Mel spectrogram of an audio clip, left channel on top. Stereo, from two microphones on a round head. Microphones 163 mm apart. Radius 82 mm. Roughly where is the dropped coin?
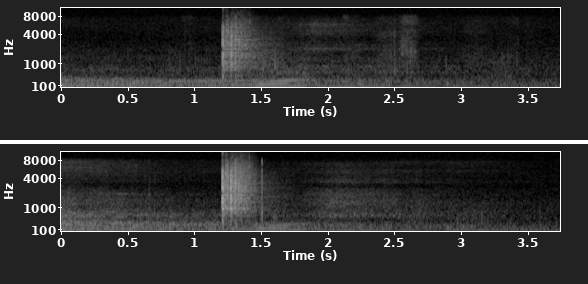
Right.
